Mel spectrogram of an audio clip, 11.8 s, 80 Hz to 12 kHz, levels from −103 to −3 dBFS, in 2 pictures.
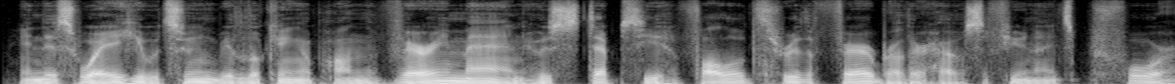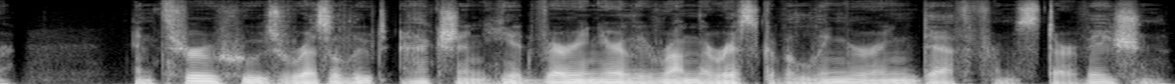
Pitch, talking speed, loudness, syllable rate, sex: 85 Hz, 220 wpm, -20 LUFS, 6.0 syllables/s, male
